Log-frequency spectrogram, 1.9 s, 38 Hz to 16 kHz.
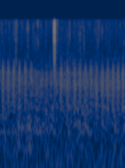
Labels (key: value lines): label: biophony, rattle
recorder: SoundTrap 500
